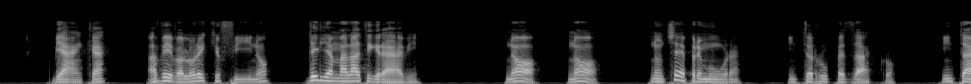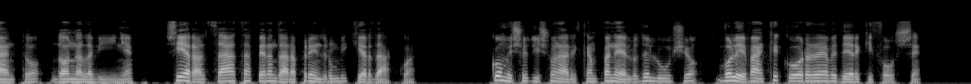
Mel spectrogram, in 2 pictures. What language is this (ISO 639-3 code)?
ita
